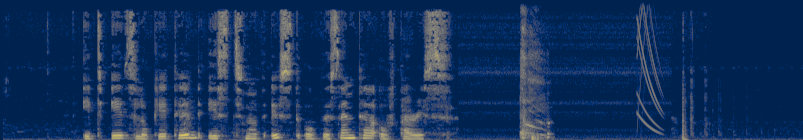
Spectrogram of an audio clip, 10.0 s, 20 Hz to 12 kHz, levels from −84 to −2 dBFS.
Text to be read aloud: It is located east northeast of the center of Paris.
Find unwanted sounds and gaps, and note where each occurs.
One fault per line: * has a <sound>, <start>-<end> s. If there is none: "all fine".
* has a cough, 6.5-7.0 s
* has a chirp, 8.0-8.3 s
